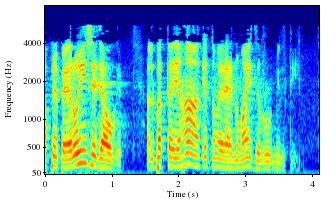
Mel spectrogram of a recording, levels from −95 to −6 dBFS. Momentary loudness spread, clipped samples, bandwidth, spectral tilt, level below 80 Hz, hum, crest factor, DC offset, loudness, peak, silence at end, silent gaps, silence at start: 16 LU; under 0.1%; 5.8 kHz; -9 dB/octave; -60 dBFS; none; 18 dB; under 0.1%; -25 LUFS; -8 dBFS; 0.4 s; none; 0 s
